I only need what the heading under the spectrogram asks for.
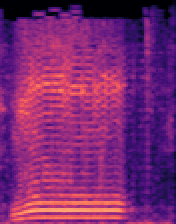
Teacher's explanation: أن يخرج حرف المد الواو، إذا قلنا نو لا يمكن أن يخرج إلا بضم الشفتين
